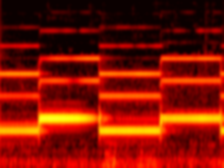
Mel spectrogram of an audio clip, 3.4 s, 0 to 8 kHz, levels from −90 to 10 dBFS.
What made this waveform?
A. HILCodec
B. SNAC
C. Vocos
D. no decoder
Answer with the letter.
D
